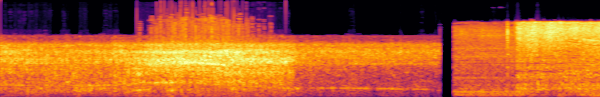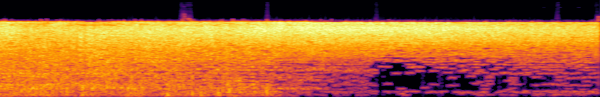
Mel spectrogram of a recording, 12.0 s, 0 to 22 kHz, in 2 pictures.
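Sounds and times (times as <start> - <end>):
gas hissing into inflating slide: 5.2 - 12.0.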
